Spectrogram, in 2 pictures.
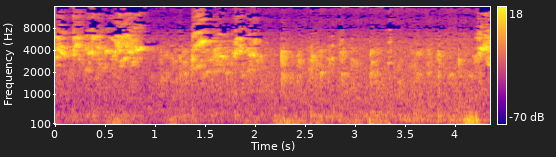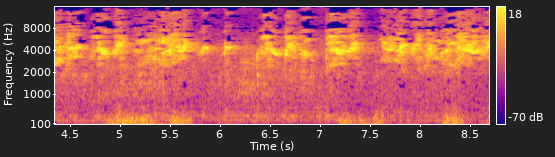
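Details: Captive white Java sparrows in Lahore, with the breeding season about to start, chirp in bright, high bursts of clustered chips repeating irregularly every second or two, with soft low bumps and rustling beneath.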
